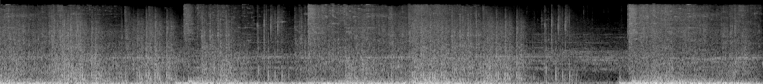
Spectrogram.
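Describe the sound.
Staged rapid gunfire, with dense machine-gun bursts and overlapping shots, fills the scene loudly. After a brief quieter lull near the end, a fresh heavy volley follows.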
